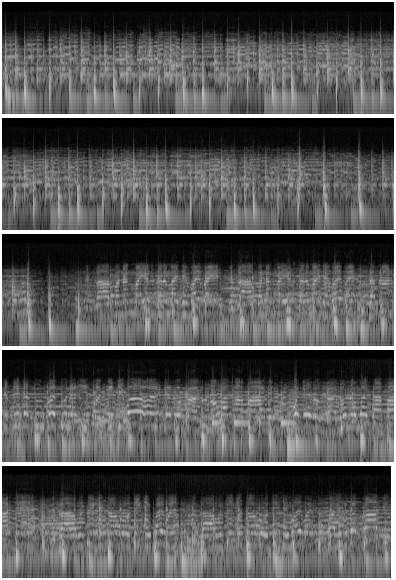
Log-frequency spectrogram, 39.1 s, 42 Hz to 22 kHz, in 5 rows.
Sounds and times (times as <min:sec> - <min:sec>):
Middle Eastern music: 0:00.0 - 0:39.1.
